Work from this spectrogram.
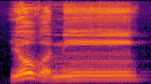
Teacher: نی کو ہم کھینچیں گے، ایک الف یعنی دو حرکات کے برابر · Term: یا مدہ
